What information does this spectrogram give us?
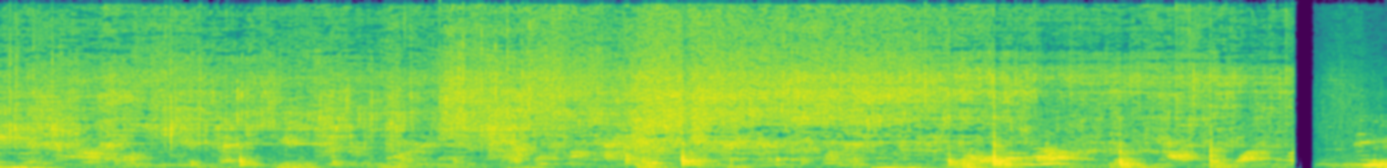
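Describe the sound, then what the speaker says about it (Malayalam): Water pours steadily into a simmering chicken masala curry pot, splashing and bubbling for several seconds while a person talks over it. "ഇനി നമുക്ക് ഇതിൽ കുറച്ച് വെള്ളം ഒഴിച്ചെടുക്കണം"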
